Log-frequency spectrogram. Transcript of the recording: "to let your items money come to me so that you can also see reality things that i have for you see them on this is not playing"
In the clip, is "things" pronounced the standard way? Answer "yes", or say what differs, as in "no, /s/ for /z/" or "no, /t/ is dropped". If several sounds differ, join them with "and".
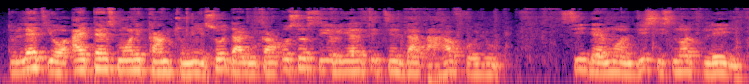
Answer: no, /t/ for /θ/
